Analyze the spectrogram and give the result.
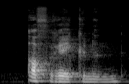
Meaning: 1. to pay (a purchase, an owed amount) 2. to settle 3. to kill
- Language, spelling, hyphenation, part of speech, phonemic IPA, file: Dutch, afrekenen, af‧re‧ke‧nen, verb, /ˈɑfreːkənə(n)/, Nl-afrekenen.ogg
